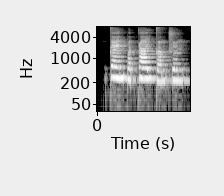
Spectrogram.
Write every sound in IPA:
t̪ ɛː˧ n p ɐ˨ t̚ k aː˧ j t̪ ɐ˨˧ m t͡s ɵ˧ n

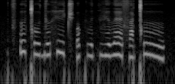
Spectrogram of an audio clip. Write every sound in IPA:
t͡sʼ ɯ ǀ u d ɯ x i t͡ʃʼ o k ð i k vʲ ɯ ð ɛ s a ǀ ɯ

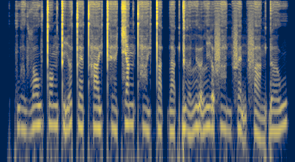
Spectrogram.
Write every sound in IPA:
k w ə̤˨˩ w l ɔ˧ w t̪ ɔ˧ ŋ t̪ ḭ˧˥ ə̯ t̪ ɛ˨˦ t̪ʰ a˧ j t̪ʰ ɛ̤˨˩ t͡ɕ a˧ ŋ t̪ʰ a̤˨˩ j t̪ a˨˩ t̚ l a˨˩ k̚ ɗ ɨ˧˩ ə̯ l ɨ̰˧˨ ə̯ l ḭ˧˨ ə̯ f a̤˨˩ n f ɛ̰˧˨ ŋ f a˧˩ ŋ ɗ ə˨˦ w

